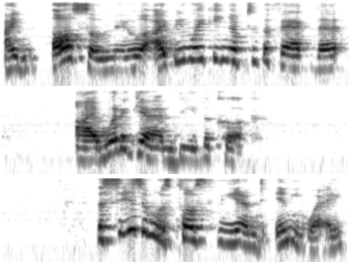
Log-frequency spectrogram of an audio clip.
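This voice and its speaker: Woman, audiobook memoir narration, unhurried pace, mellow tone, expressive, slightly muffled recording. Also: medium pitch. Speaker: audiobook reader.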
